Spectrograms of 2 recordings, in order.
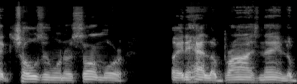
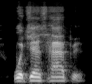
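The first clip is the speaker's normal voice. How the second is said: exasperated outburst, higher and louder; mad; 7 semitones higher, 7 dB louder than usual. Retold or imitated. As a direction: blurt it out in frustration, retelling the dream. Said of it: "I was so mad".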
